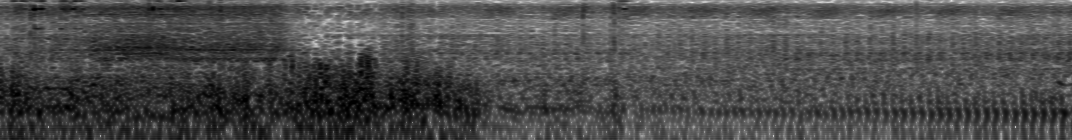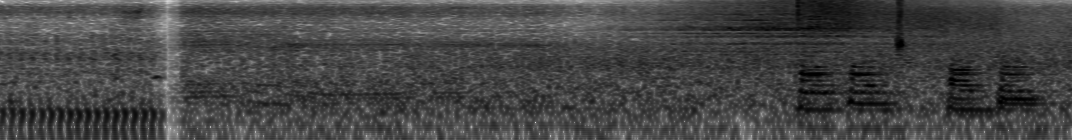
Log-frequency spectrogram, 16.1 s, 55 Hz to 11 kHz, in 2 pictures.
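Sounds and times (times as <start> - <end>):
motorcycle engine running: 0.0 - 9.3.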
